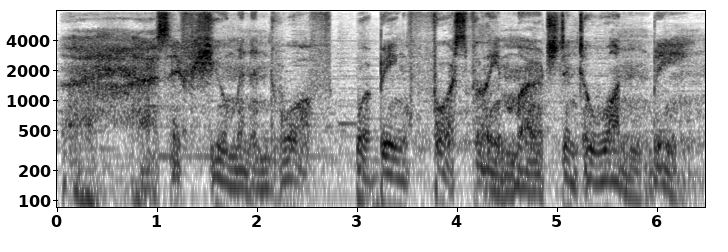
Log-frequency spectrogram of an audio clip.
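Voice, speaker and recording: Ancient wolf god for a game: bottomless gravelly bass, stately, very slow. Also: male voice, over music, heavily acted. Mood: solemn warning.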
